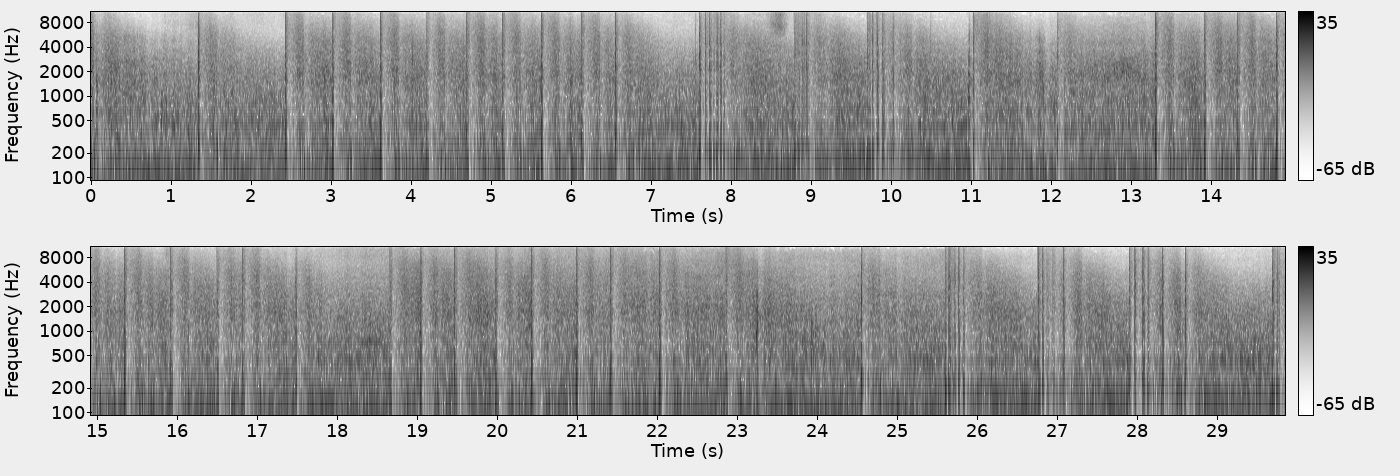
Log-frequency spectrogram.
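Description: Daytime fireworks: a dense, unbroken barrage of aerial shell bursts, many sharp bangs every second over a continuous deep rumble.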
